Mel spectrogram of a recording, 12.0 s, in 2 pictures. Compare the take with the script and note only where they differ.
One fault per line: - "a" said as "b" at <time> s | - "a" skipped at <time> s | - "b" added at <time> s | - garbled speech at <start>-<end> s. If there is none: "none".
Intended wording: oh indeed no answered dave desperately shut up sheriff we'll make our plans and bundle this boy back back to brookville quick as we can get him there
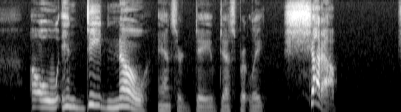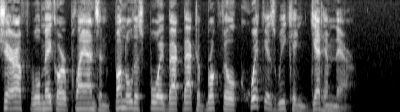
none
